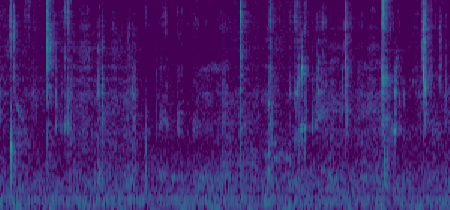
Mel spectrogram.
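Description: Close-miked chewing of raw broccoli: a string of sharp, irregular crunches about twice a second.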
